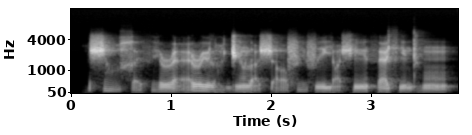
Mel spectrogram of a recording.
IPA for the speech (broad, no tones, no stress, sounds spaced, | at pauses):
ʃ ɑ̤ χ ḛ θ e̤ ɹ æ̰ ɹ y l ɑ̤ d͡ʒ õ l ɑ̰ ʃ ɑ̰ f e̤ f i j ɑ̰ ʃ ĩ θ æ sʲ ẽ dʱ õ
